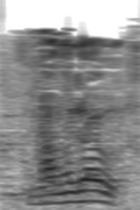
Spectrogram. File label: "magurau", minamiyamagata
